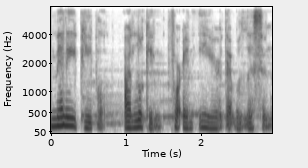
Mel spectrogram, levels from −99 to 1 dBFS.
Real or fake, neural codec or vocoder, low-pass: fake; vocoder, 22.05 kHz, 80 mel bands, HiFi-GAN; 7.2 kHz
